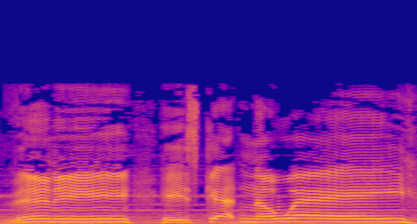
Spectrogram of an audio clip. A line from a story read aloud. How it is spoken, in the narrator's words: He screams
